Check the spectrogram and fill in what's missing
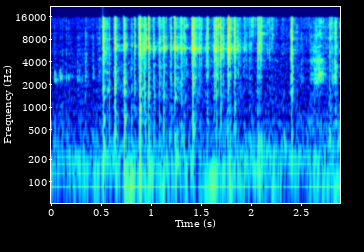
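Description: A metal blade shaves the face of a solid, dry, round green soap bar held in hand, cutting it into layered flakes. A quick series of faint, crisp, bright scraping clicks sounds over a quiet background, each dying out almost instantly.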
